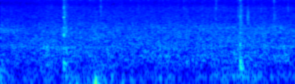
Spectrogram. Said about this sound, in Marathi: आत्ता पण पाऊस बाहेर आहे थोडंसं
